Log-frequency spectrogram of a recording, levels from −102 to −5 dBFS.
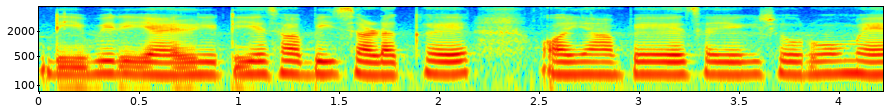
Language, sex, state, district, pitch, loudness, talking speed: Hindi, female, Maharashtra, Mumbai Suburban, 185 Hz, -18 LUFS, 170 wpm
